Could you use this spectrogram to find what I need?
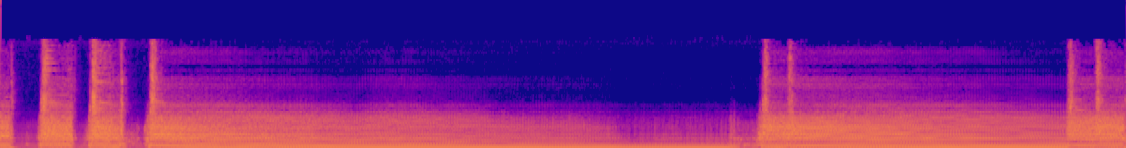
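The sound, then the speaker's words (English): Electric guitar strummed through a Tube Screamer overdrive pedal: a few quick choppy strums, then a loud distorted chord left ringing for several seconds, followed by two more struck chords that sustain with a gritty, saturated buzz. “I'm kind of over Tube Screamers, I guess, and it's not that it sounds... Should I do anything with this? Yeah, play it. Give it a little strummy strum.”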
